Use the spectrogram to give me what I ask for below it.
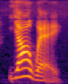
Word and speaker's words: Yahweh: The scholarly consensus is it should be pronounced Yahweh.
